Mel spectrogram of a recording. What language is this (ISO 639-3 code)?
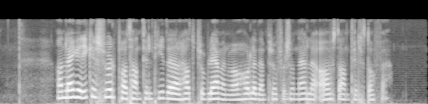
nor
